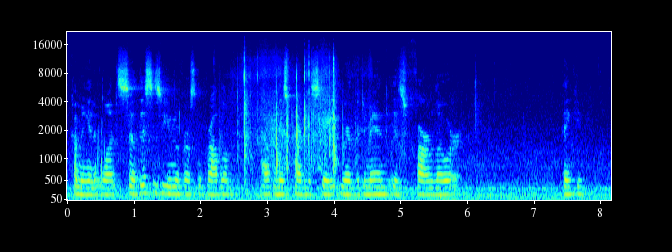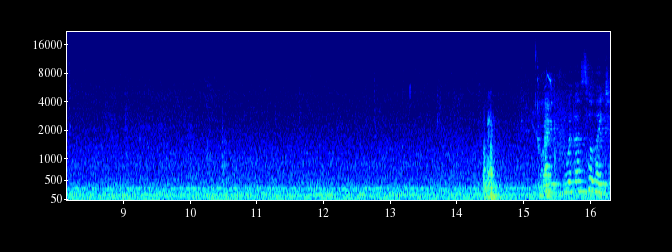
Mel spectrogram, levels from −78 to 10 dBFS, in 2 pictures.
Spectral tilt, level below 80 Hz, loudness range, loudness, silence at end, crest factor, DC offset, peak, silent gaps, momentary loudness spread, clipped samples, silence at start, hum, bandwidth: -4.5 dB/octave; -46 dBFS; 14 LU; -32 LUFS; 0 s; 30 dB; under 0.1%; -4 dBFS; none; 16 LU; under 0.1%; 0 s; none; over 20 kHz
